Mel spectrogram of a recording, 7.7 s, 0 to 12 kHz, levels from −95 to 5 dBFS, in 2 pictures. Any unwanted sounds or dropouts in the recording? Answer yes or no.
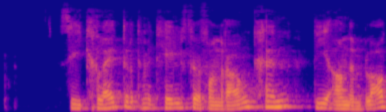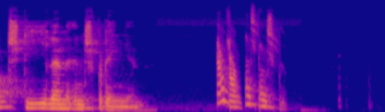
yes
